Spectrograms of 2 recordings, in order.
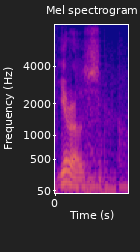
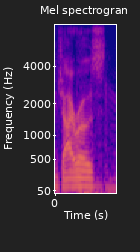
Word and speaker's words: gyros: my favorite food for a long time was Euros um a lot of people say Gyros it's pronounced Yos but like who cares um because my where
